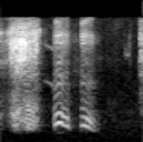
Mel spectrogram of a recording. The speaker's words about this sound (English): we got you to create some phlegm there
